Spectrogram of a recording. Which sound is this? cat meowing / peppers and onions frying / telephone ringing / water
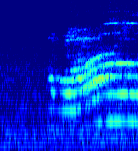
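cat meowing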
